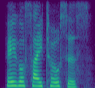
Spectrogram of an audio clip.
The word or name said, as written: phagocytosis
